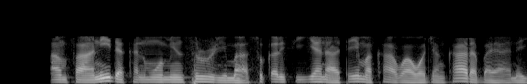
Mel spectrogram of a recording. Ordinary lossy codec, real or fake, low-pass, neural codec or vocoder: MP3, 32 kbps; real; 3.6 kHz; none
